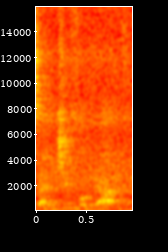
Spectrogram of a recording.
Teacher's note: Você na fonia acrescentou um i pela consoante muda. A esse fenômeno fonológico nós chamamos de epêntese, também conhecido como samprasara.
